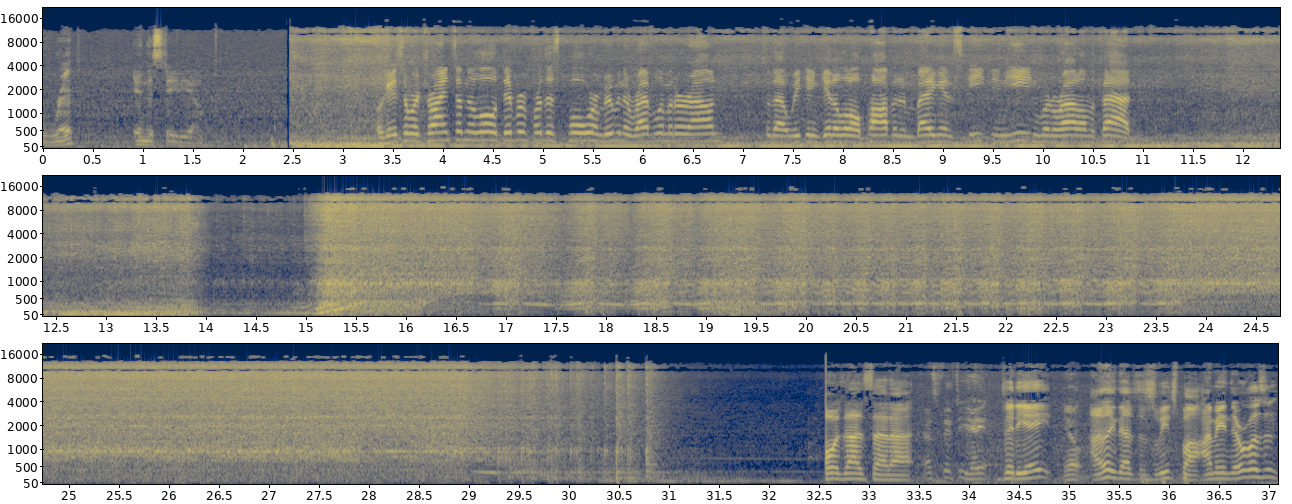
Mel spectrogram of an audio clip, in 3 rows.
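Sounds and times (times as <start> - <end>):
car engine revving: 2.5 - 32.3
engine popping on rev limiter: 13.6 - 31.3.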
